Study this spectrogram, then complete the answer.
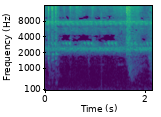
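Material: Nothing is struck.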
